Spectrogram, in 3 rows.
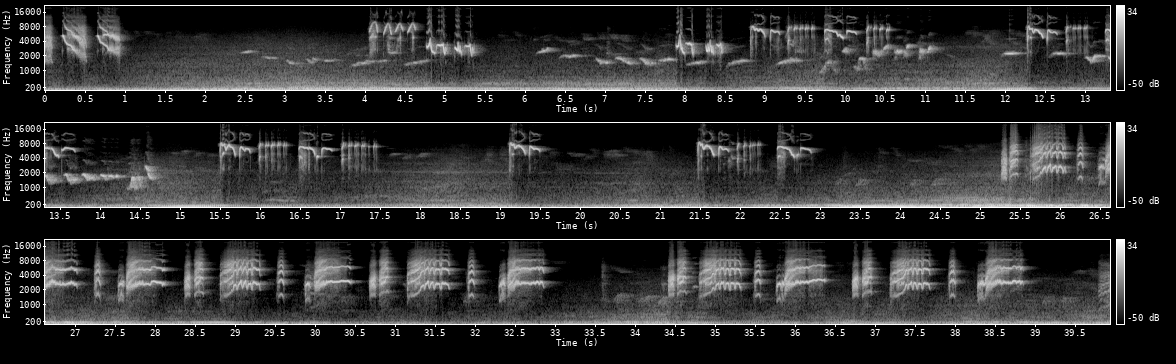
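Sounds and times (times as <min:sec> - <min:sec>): harsh squawky bird notes: 0:00.0 - 0:01.1, 0:03.4 - 0:11.3, 0:25.2 - 0:33.1, 0:34.3 - 0:39.0
thrush singing: 0:02.5 - 0:14.9, 0:25.2 - 0:33.0, 0:34.4 - 0:39.0.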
